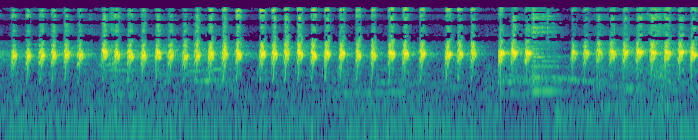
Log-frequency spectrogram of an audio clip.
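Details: A white-headed bird gives a fast, insistent run of sharp chips, several per second, calling the flock, broken by a short pause midway.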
